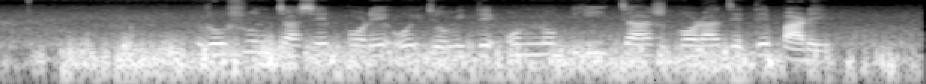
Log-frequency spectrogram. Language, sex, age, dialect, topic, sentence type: Bengali, female, 36-40, Rajbangshi, agriculture, question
